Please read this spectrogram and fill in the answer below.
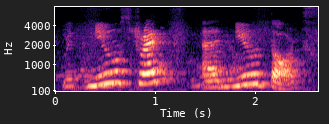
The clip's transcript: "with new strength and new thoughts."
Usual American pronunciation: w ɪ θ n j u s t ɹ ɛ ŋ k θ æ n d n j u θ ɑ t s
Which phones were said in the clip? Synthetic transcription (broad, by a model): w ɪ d n j u s t ɹ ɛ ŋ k s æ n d n j u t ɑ t s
